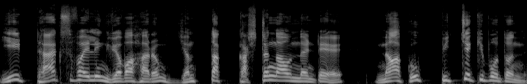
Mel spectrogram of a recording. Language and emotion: Telugu, angry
